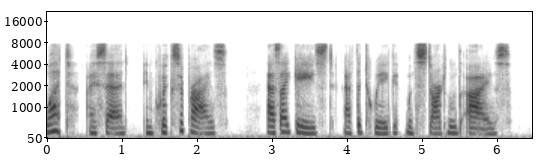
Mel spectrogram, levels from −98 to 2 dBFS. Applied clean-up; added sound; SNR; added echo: neural diffusion model UNIVERSE++.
